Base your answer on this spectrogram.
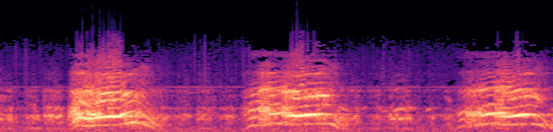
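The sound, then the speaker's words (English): A man's voice mimics a tiger, letting out three long, loud, growling roars at even intervals, each swelling and fading with a harsh, throaty rasp. “Hear my hunger cry, my tiger hunger cry.”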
